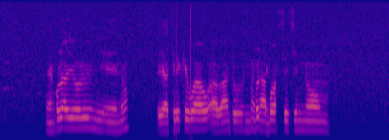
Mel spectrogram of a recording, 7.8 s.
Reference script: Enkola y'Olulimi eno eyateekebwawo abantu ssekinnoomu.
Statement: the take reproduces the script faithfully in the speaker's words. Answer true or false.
false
